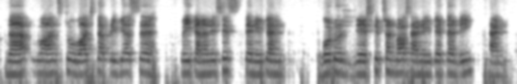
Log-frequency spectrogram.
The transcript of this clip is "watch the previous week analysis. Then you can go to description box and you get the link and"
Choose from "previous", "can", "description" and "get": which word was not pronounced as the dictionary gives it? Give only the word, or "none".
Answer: none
